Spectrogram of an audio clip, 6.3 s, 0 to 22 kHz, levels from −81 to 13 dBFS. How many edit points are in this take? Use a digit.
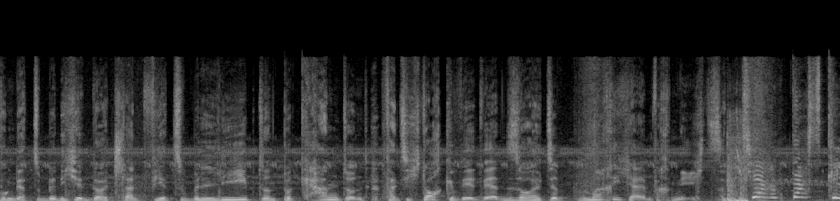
0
